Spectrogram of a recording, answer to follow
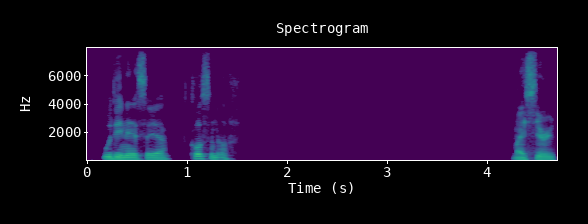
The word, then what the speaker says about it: Udinese: Udinese, yeah.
